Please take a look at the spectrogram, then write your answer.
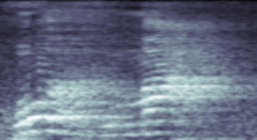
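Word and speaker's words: חכמה: Somente o conceito de habilidade aqui tá na palavra hormar no hebraico, que traz todo o conceito de habilidade temendo a Deus. A palavra pronúncia é essa mesmo, rorma, que é a habilidade aprendida com temor ao Senhor.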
